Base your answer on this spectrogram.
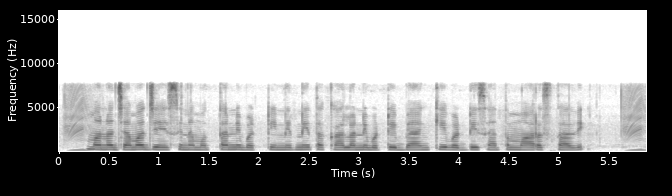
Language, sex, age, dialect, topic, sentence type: Telugu, female, 18-24, Southern, banking, statement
